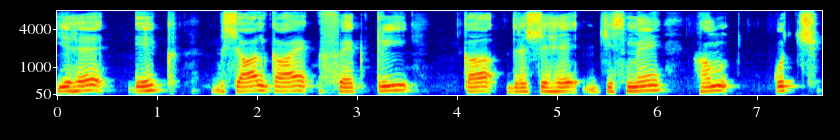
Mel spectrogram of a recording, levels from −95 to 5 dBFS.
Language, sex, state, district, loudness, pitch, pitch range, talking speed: Hindi, male, Jharkhand, Jamtara, -15 LUFS, 165 Hz, 150-170 Hz, 85 wpm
